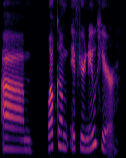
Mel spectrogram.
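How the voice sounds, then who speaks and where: A woman vlogger chatting casually to her viewers in an informal, halting way, thinking aloud as she goes. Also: mid-range voice, a bit bright, dry recording, clean studio sound. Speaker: vlogger and small soap business owner. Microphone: small add-on phone microphone.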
